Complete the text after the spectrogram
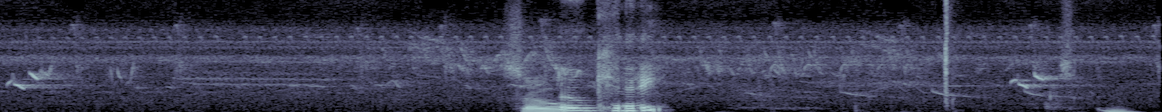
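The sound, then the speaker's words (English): A steady forest ambience of high insect-like buzzing with a creek running in the background and a few scattered bird chirps near the end; a person briefly speaks partway through, and the background stays fairly quiet and constant. “So I can hear birds and natural wildlife. Yeah, it's you hear a creek running in the background.”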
